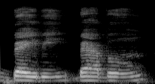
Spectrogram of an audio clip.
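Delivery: usual speaking voice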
